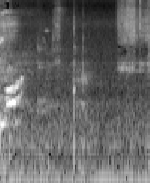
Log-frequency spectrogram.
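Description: A small toy robot gives a short chirp of gliding electronic tones just after being called by name, over a low room hum. A faint hiss follows near the end.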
